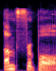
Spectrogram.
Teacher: a native speaker drops an entire syllable and just smashes the consonants together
